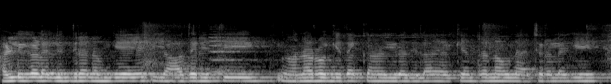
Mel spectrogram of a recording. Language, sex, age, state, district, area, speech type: Kannada, male, 18-30, Karnataka, Hassan, rural, spontaneous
